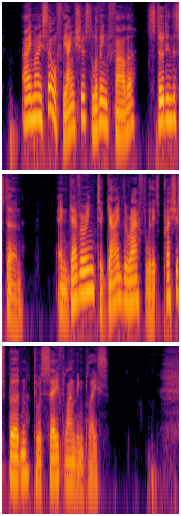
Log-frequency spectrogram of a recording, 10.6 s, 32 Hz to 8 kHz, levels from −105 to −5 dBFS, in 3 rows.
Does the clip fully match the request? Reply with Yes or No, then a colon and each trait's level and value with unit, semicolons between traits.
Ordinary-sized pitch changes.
No: wide, 8.5 semitones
